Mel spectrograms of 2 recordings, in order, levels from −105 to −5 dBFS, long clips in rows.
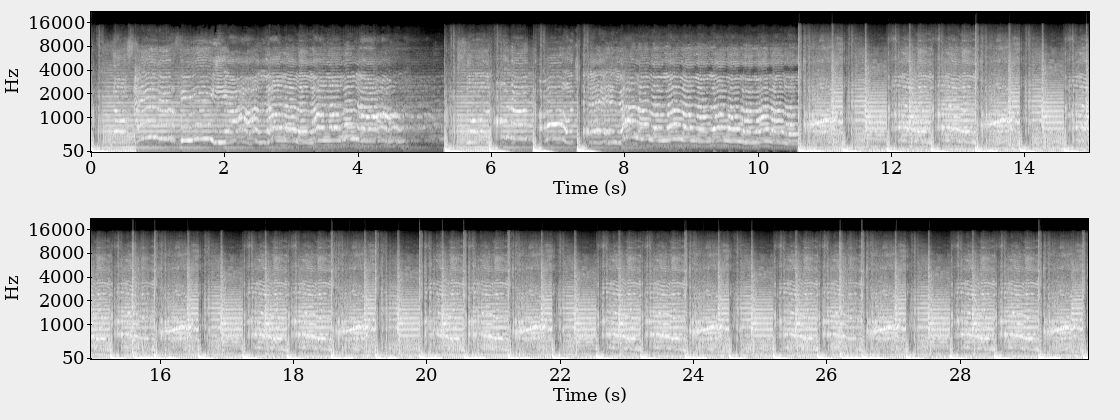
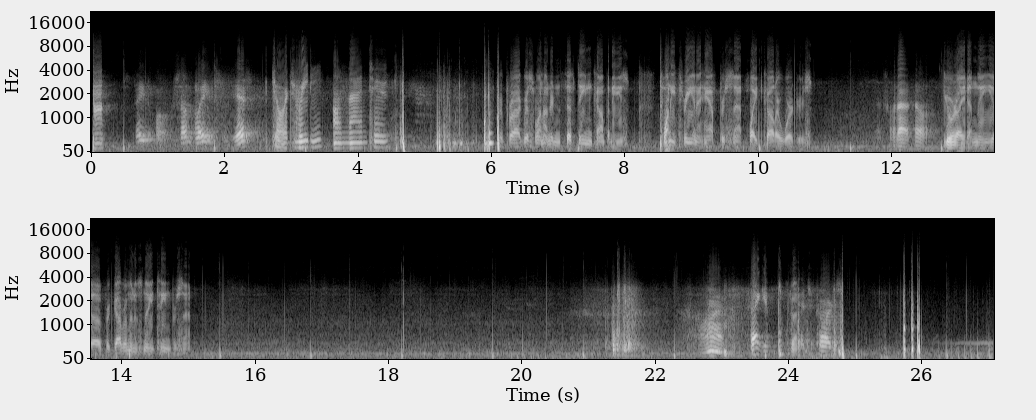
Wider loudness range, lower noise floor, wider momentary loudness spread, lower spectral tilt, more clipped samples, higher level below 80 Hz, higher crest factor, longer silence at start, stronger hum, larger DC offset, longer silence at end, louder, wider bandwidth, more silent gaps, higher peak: second, 3 LU vs 18 LU; second, -30 dBFS vs -53 dBFS; second, 4 LU vs 24 LU; second, -5 dB/octave vs -8.5 dB/octave; neither; first, -8 dBFS vs -56 dBFS; second, 6 dB vs 24 dB; about the same, 0 s vs 0 s; neither; neither; about the same, 0 s vs 0 s; first, -9 LUFS vs -33 LUFS; first, 11.5 kHz vs 8.2 kHz; neither; first, 0 dBFS vs -12 dBFS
